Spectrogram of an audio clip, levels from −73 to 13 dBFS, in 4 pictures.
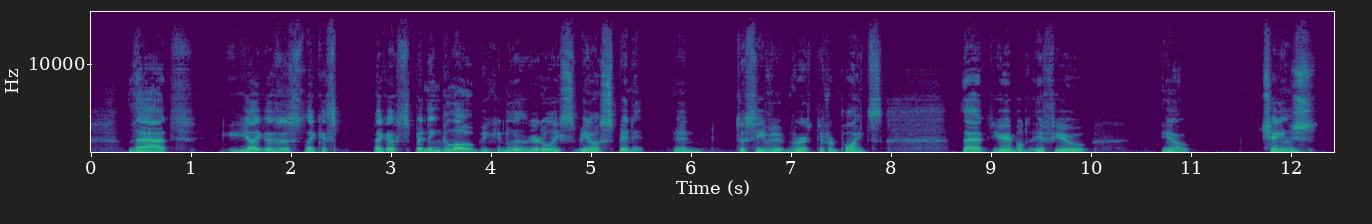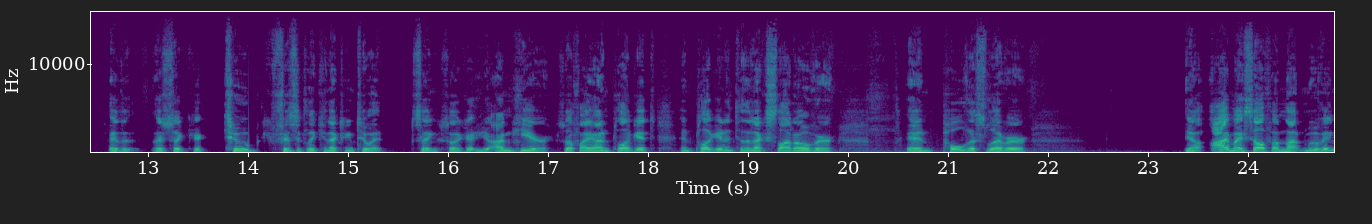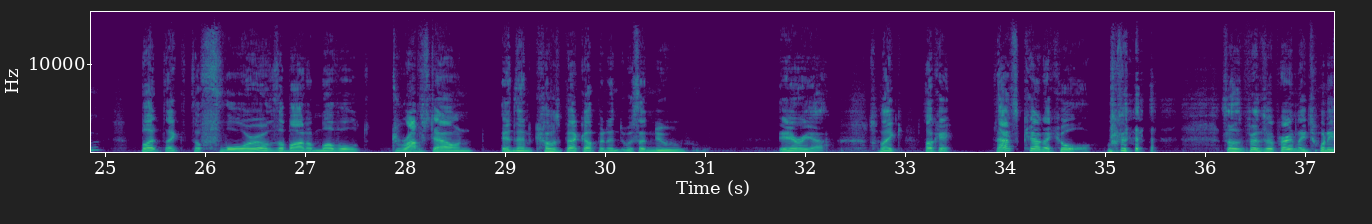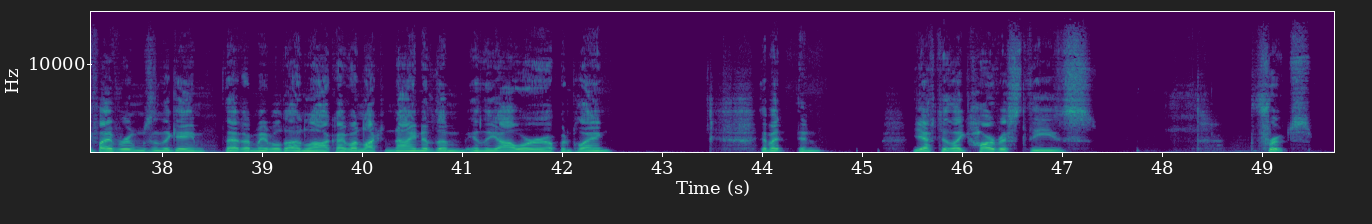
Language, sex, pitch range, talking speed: English, male, 105-140 Hz, 155 wpm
